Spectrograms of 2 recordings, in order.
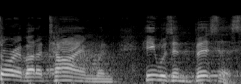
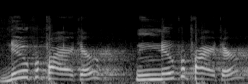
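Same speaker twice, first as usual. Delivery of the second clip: high, slow squawking parrot voice; 7 semitones higher than usual. Telling a joke, the parrot speaks as the minister appears: squawking parrot voice. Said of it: "he squawked".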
